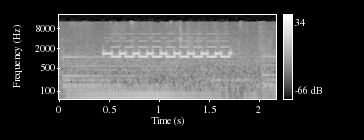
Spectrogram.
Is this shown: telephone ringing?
yes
